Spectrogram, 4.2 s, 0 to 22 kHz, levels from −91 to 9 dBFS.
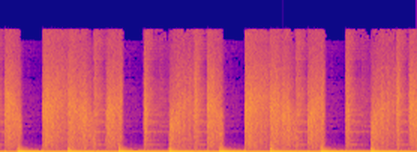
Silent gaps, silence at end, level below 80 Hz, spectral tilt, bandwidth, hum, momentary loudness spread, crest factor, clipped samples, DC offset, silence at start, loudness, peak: none; 0 s; -8 dBFS; -3 dB/octave; 18 kHz; none; 2 LU; 8 dB; under 0.1%; under 0.1%; 0 s; -9 LUFS; 0 dBFS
